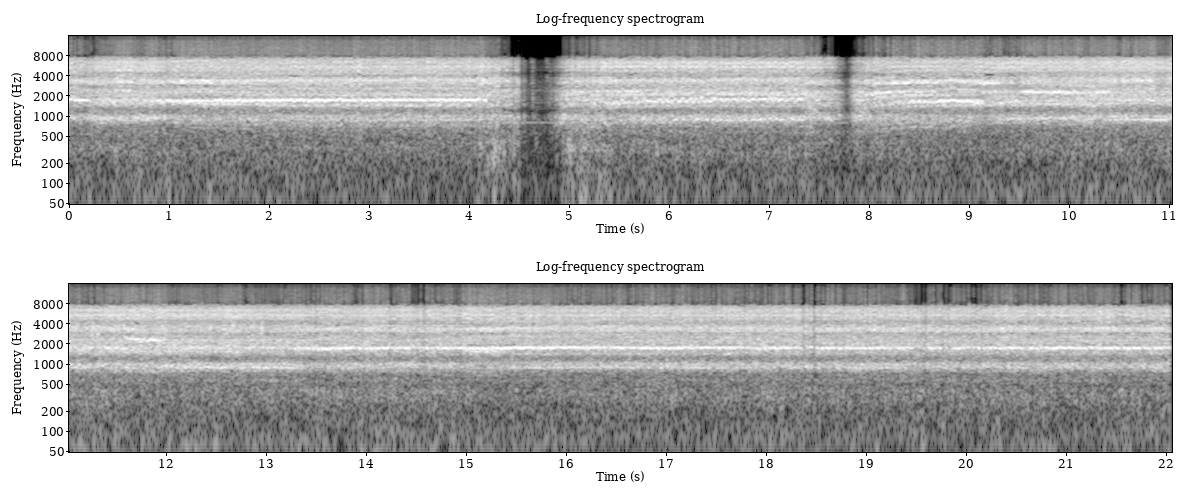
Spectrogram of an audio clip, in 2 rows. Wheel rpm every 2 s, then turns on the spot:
220, 210, 120, 190, 180, 220, 230, 230, 230, 230, 230.
none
